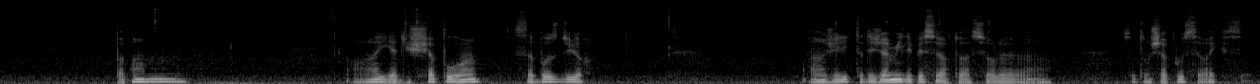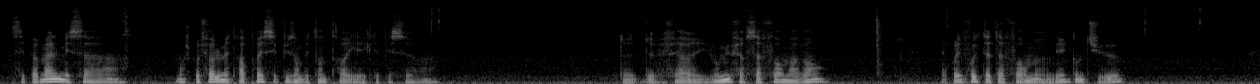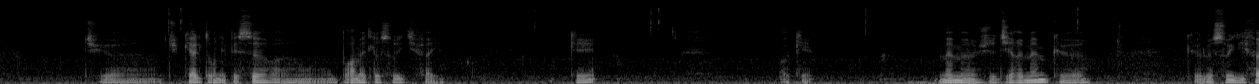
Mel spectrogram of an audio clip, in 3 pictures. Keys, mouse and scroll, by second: 0.5 ctrl+q.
